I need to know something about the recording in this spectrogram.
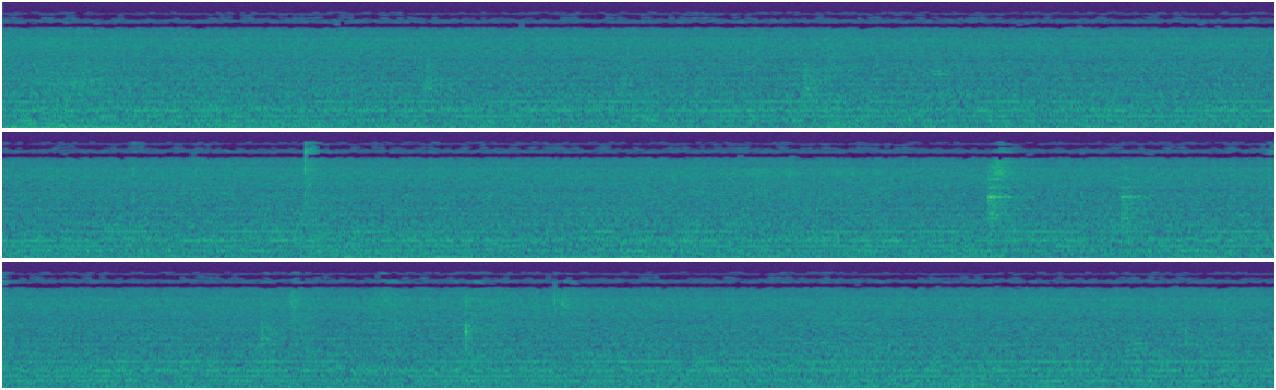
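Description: A small fan whirs and hums steadily.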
